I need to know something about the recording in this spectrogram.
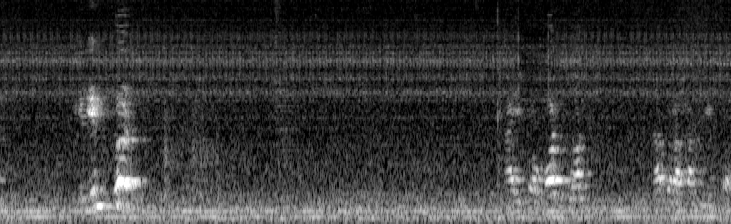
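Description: A man speaks forcefully in bursts, heard through a television speaker.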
